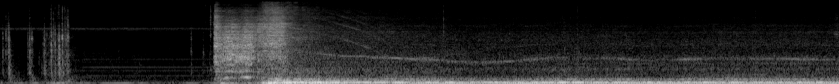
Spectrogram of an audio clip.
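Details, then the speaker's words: OBS 4x4 truck with LS V8 swap, after diagnosis found no transmission pressure; cranks briefly, fires, flares, settles into smooth steady V8 idle with good oil pressure; normal start and idle. "so i'll just start it up for you guys and show you that everything works"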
